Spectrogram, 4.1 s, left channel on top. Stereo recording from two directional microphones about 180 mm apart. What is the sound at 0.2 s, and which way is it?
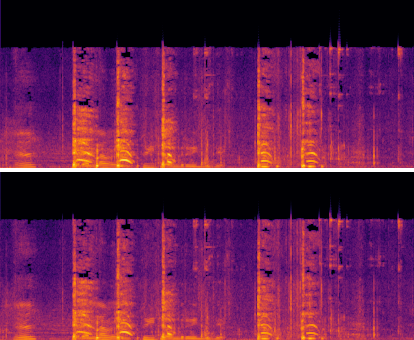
Speech, 60° right (ahead or behind).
